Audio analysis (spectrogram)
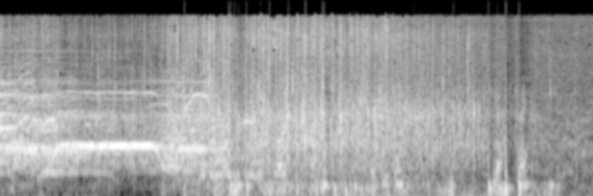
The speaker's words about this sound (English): Please give her a round of applause. More applause, guys, come on.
